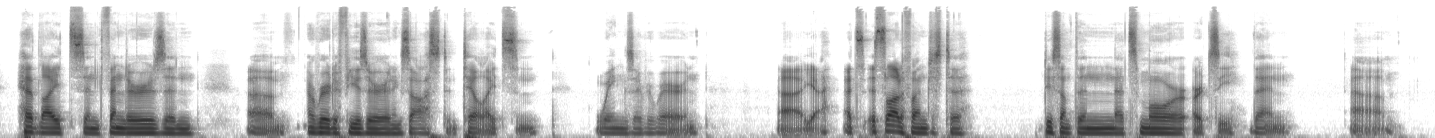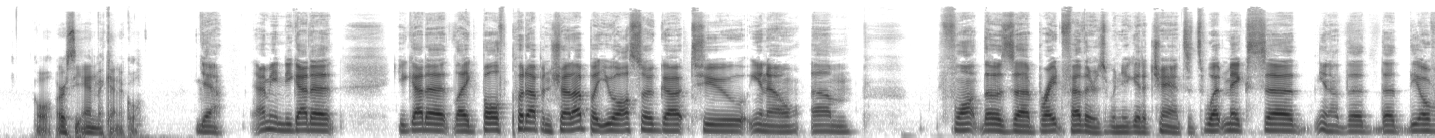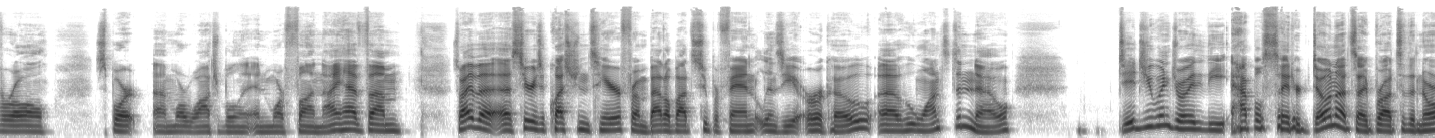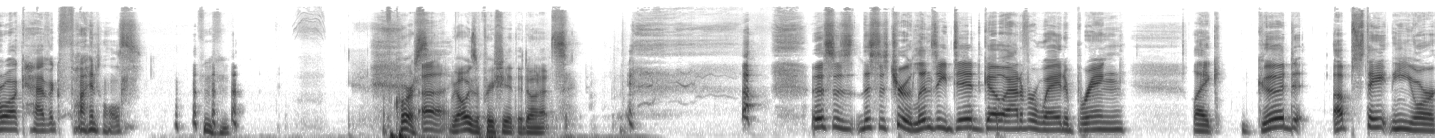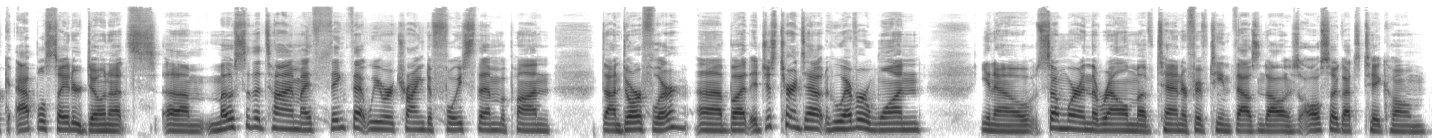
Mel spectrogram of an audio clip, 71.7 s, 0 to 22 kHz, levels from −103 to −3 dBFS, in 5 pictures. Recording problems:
none

